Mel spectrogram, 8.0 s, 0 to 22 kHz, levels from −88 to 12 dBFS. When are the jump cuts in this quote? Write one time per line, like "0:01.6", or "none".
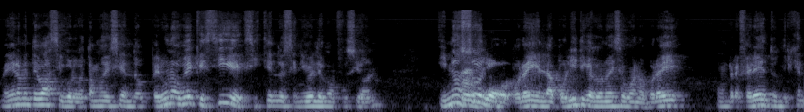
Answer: none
